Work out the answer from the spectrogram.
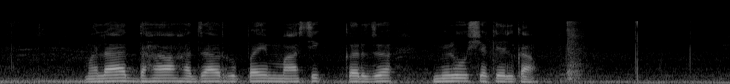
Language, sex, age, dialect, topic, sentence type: Marathi, male, 18-24, Standard Marathi, banking, question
